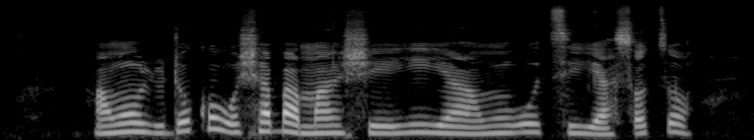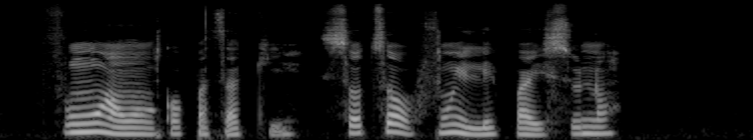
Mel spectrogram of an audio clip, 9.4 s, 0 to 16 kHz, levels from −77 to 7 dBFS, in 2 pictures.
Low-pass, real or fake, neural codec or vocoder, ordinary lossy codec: 14.4 kHz; real; none; none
